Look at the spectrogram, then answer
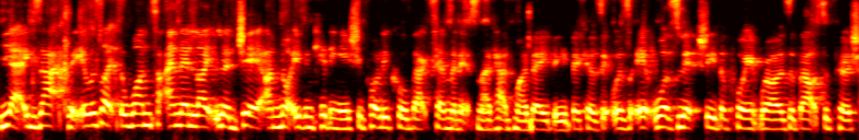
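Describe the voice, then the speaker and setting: Very fast speech with a London accent. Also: woman. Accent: London English, noticeable in US. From London, England. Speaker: podcast co-host, mother. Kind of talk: casual chat. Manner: rambling with many fillers and false starts.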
